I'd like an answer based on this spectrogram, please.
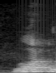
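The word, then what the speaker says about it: what: व्हाट में एक जो है साइलेंट है, तभी व्हाट पढ़ते हैं, व्हाट।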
